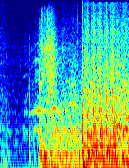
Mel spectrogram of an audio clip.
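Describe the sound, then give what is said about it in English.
Sniper gunfire erupts into a crowd during a street chase, with two loud bursts of shots followed by continuous harsh, crackling noise that stays loud throughout. “A sniper fires into the crowd, narrowly missing a mounted policeman who reaches for his pistol.”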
